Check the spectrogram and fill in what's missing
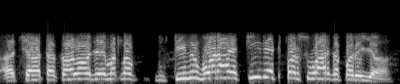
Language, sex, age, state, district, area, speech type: Maithili, male, 18-30, Bihar, Darbhanga, rural, conversation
